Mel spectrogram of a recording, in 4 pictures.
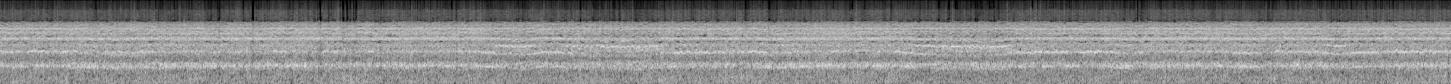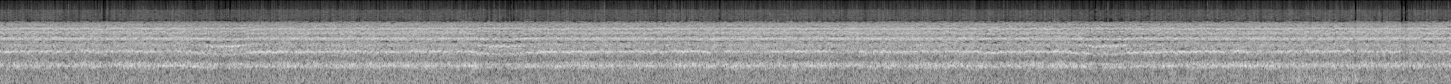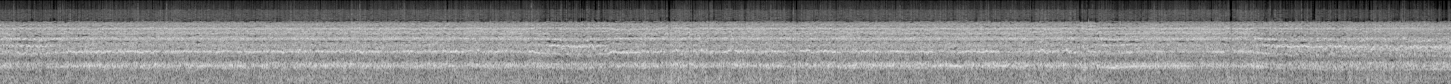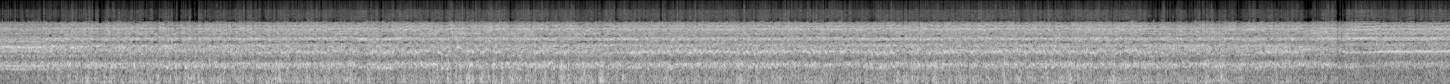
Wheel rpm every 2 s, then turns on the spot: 220, 230, 230, 220, 230, 220, 230, 230, 230, 230, 230, 230, 230, 230, 230, 230, 230, 230, 230, 230, 230, 210, 210, 230, 240, 230, 230, 220, 230.
none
